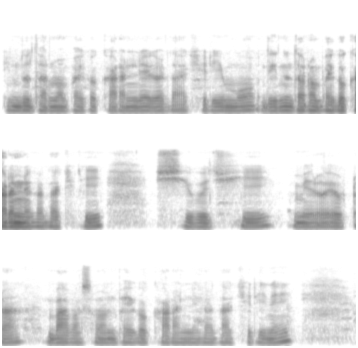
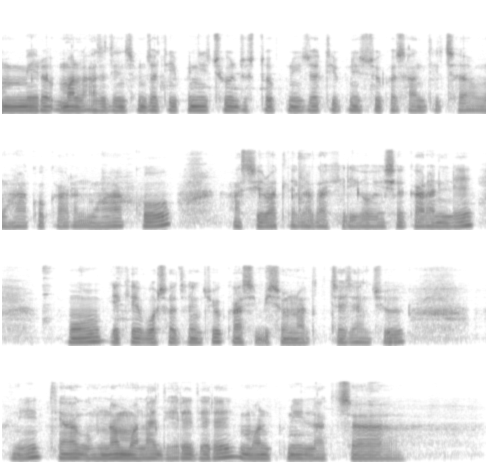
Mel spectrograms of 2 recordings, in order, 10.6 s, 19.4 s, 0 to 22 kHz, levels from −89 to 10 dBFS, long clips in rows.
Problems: constant background noise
